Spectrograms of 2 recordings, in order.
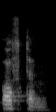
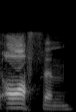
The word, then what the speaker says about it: often: We have a distinct T in often, right? Usually often. Some people say it, some don't. I don't. I say often. Often. Okay. But okay. some people say often.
